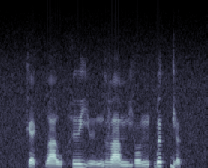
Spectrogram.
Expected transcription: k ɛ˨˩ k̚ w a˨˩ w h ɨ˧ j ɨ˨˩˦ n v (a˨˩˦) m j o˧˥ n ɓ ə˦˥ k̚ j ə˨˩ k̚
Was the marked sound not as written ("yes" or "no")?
yes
